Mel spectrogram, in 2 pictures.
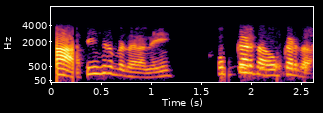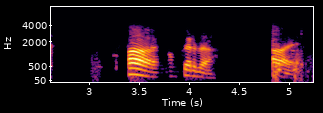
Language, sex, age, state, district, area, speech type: Goan Konkani, male, 18-30, Goa, Bardez, urban, conversation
